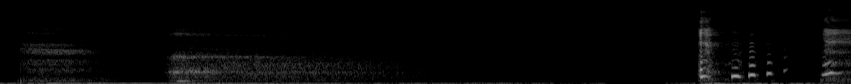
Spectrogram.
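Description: Slow, airy exhalations: a short breath, then a long soft one that fades out. After a brief silence come two louder, sharper breaths with a faint voiced edge. No one speaks.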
